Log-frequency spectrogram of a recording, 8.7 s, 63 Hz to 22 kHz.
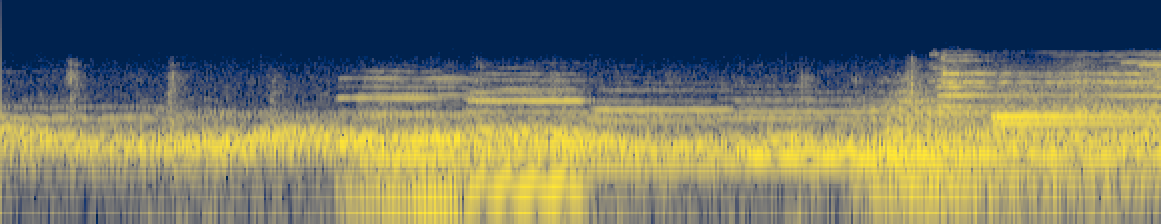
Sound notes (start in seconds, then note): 2.0 wind howling; 2.5 suspenseful music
